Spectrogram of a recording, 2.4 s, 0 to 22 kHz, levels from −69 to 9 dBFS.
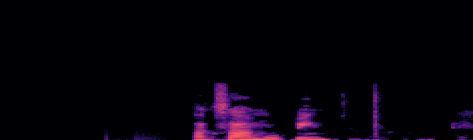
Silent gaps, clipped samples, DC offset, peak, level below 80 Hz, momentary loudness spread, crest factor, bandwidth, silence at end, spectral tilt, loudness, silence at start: none; under 0.1%; under 0.1%; -4 dBFS; -54 dBFS; 21 LU; 20 dB; 9.4 kHz; 0.05 s; -5.5 dB/octave; -21 LUFS; 0.95 s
